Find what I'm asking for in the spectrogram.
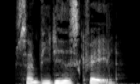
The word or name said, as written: samvittighedskval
